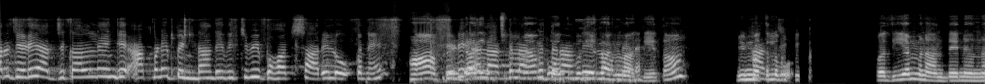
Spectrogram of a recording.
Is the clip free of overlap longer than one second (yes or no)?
no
